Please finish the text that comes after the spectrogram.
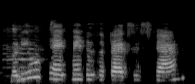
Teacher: It is a rising tone because it is a question.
